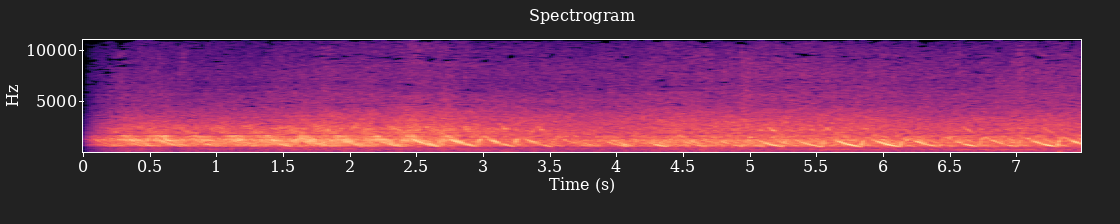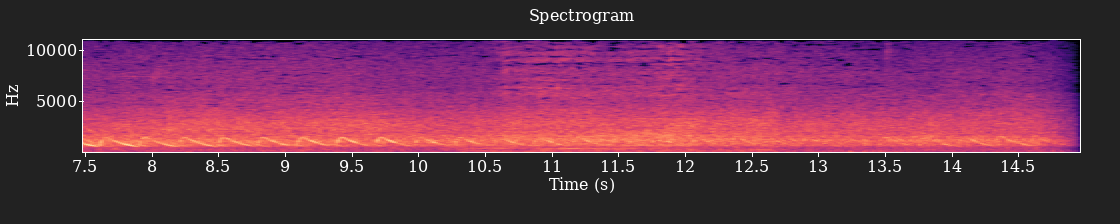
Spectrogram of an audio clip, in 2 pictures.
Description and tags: firebrigade bridge 300510
30.05.2010: about 22.00. The fire brigade signal recorded on the Boleslaw Chrobry bridge. This evening after quite serious downpour a lot of basements has been flooded. It is caused by overfilled sewage system in the center of Poznan
(we are having the main flood wave at this moment on the river Warta in Poznan). The city is full of ambulances, fire brigades, water emergency services signals. As well as helicopters.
